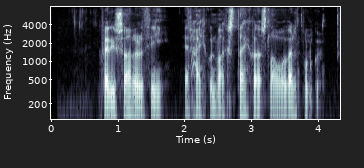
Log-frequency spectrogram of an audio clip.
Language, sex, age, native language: Icelandic, male, 40-49, Icelandic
